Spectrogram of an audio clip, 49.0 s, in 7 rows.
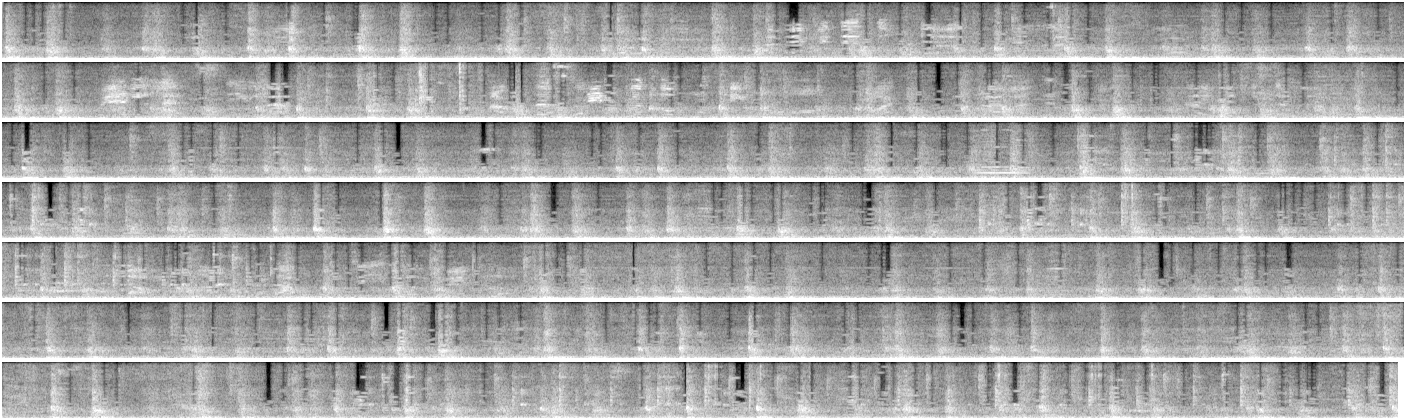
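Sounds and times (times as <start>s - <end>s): clicks and rattles: 0.0s - 49.0s
train rumbling inside carriage: 0.0s - 49.0s.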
